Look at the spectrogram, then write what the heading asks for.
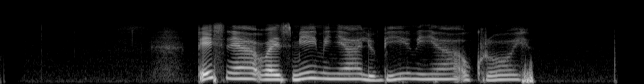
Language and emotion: Russian, neutral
